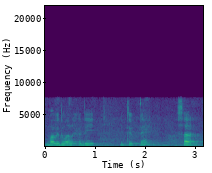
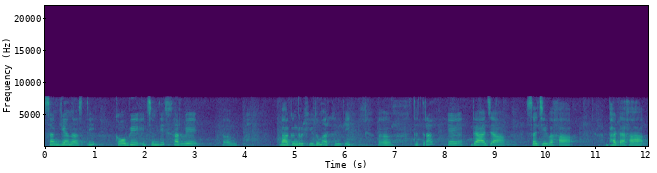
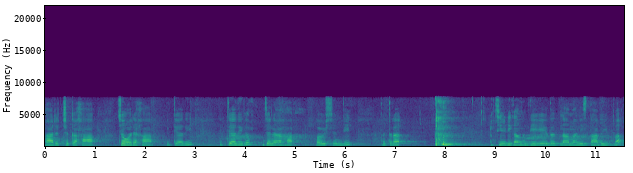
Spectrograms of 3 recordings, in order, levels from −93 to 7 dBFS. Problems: none marked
